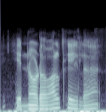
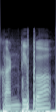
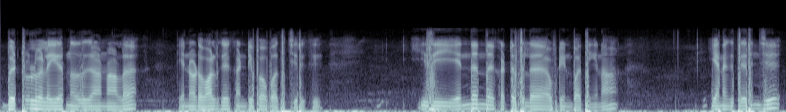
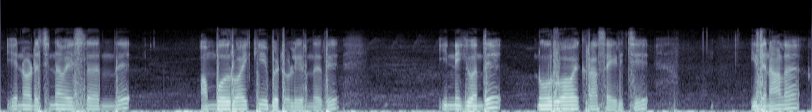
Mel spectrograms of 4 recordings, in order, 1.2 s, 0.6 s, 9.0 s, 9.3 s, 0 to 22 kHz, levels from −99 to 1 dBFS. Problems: none marked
